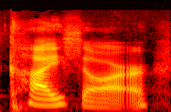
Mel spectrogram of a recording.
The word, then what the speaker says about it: Caesar: So uper Ulius um and then the C's are C's are always pronounced with a hard C. So it's it's Julius, it's not Julius Caesar, it's Julius Kaisar.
